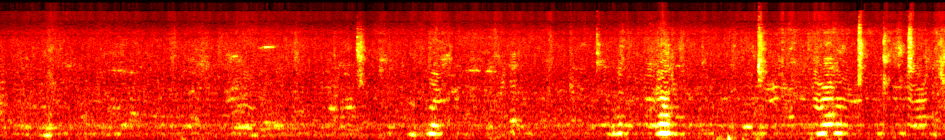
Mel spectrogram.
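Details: Cultivated honey bees at an apiary in Gayo, Aceh, Indonesia, giving a continuous low hum with a fainter upper overtone, swelling now and then as single bees fly near, especially around six to eight seconds.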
